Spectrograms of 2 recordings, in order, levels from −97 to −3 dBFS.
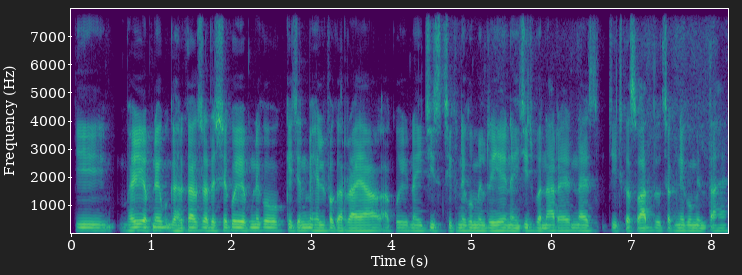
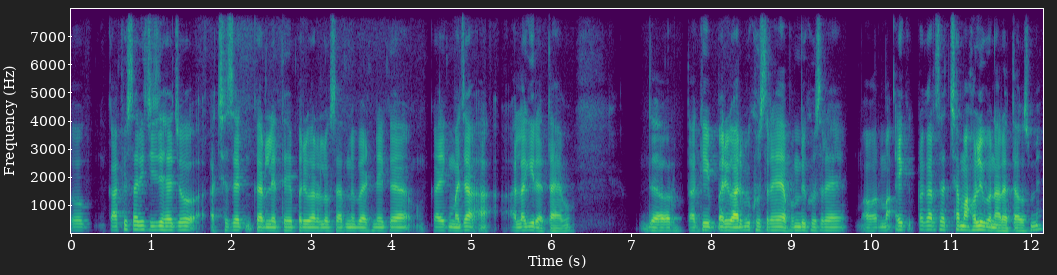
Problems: background sounds at intervals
